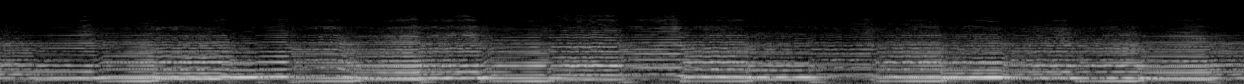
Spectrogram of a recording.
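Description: Two cellos playing a slow, sparse, mournful duet: a lower cello repeats a short low figure about once a second beneath a held upper line, with a few sliding notes near the middle.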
